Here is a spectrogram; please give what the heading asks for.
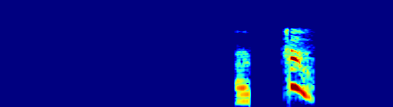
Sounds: Sneeze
